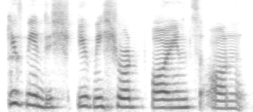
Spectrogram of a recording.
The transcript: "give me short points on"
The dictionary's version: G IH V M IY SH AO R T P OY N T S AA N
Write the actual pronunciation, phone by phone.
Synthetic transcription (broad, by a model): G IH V M IY SH AO R T P OY N T S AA N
